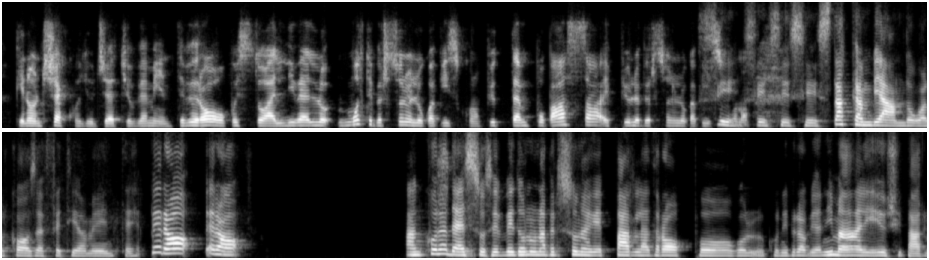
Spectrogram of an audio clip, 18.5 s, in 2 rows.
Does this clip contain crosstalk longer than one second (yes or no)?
no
